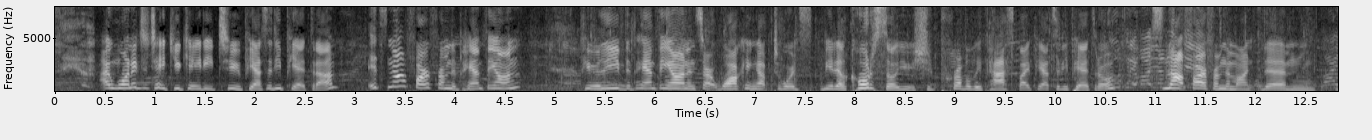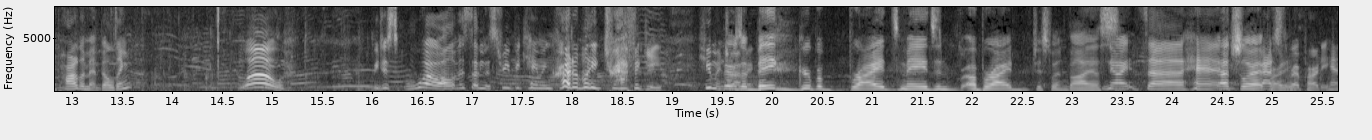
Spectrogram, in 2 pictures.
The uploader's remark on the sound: This week, we hit the streets of Rome with our recording equipment to search for ancient artifacts or “ spoglie ” hidden in plain sight.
